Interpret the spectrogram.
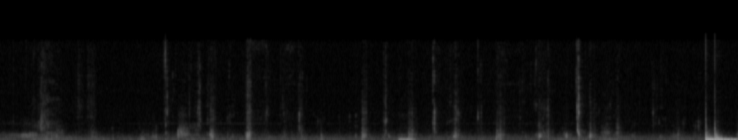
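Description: Close-miked chewing of soft boiled hagfish: wet mouth clicks and smacks, with a short low sound about five seconds in. Near the end a sudden loud low thud that rings on.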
